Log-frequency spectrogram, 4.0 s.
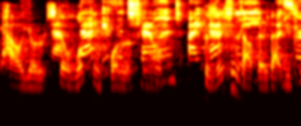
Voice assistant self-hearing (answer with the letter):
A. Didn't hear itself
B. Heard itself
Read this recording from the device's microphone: B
